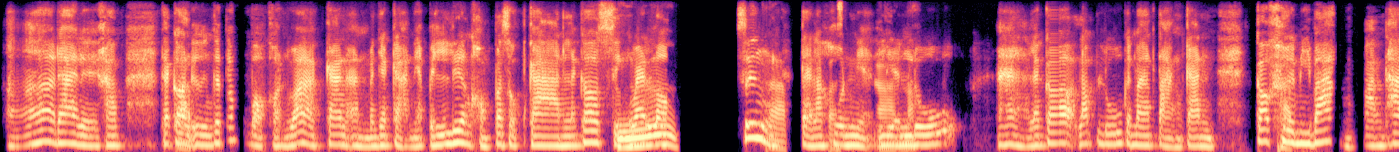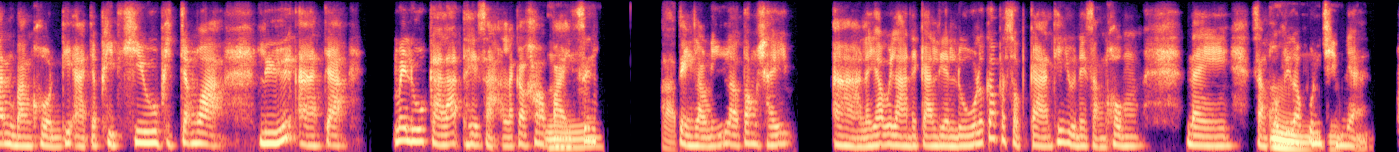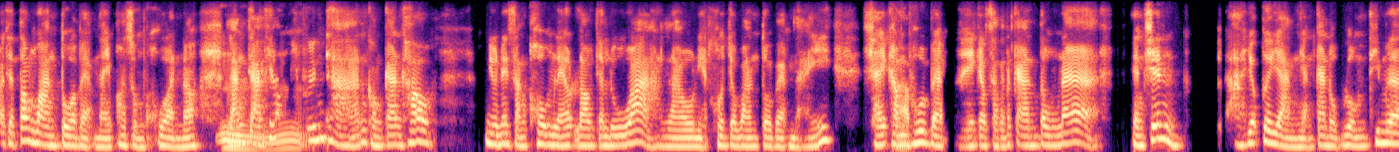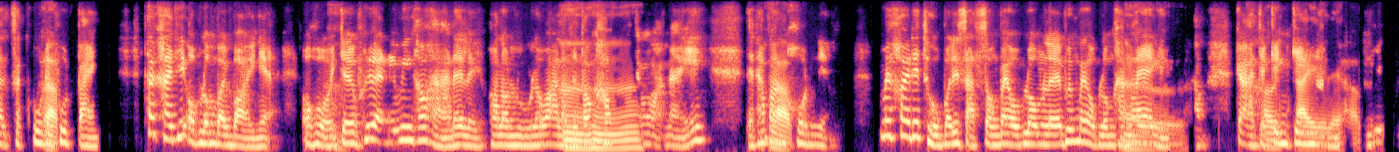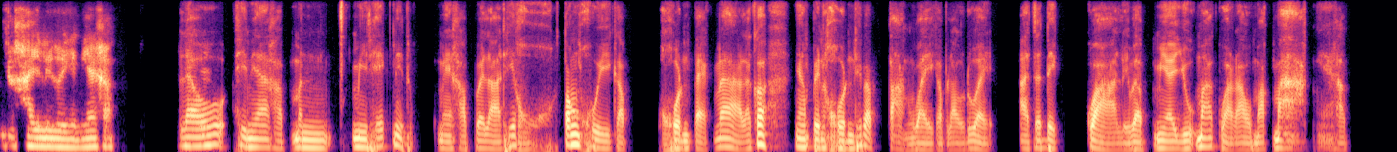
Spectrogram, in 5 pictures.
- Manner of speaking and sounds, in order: "คุ้นชิน" said as "พุ่นชิน"; unintelligible speech; tsk
- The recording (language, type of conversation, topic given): Thai, podcast, คุณมีเทคนิคในการเริ่มคุยกับคนแปลกหน้ายังไงบ้าง?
